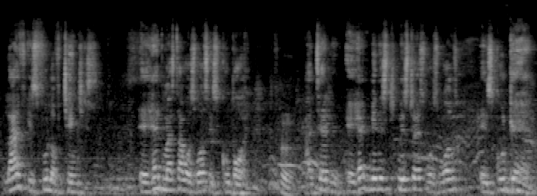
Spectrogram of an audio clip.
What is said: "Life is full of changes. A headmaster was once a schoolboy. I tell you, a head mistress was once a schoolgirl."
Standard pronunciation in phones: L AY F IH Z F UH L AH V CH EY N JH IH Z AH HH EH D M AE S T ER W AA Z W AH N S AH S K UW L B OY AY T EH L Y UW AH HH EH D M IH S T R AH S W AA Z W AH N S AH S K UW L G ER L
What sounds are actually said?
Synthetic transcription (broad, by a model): L AY F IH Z F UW L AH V CH EY N JH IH S AH HH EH D M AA S T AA W AA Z W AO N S AH S K UW L B OY AY T EH L Y UW AH HH EH D M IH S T R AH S W AA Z W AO N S AH S K UW L G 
